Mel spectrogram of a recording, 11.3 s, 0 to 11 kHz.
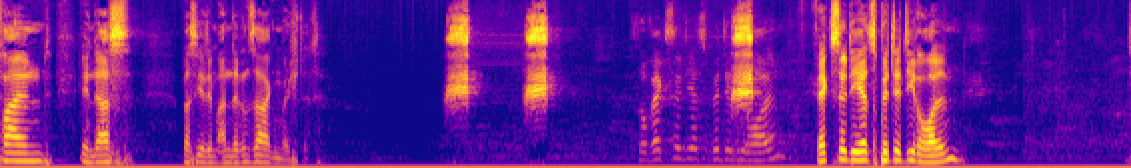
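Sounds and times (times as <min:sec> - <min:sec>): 
speech: 0:00.0 - 0:03.3, 0:04.4 - 0:05.6, 0:06.4 - 0:09.8
duck quacks used as a timer signal: 0:04.4 - 0:05.6, 0:07.3 - 0:07.6.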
